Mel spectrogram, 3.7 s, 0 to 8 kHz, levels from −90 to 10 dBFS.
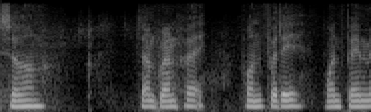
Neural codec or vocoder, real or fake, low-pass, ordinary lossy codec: codec, 16 kHz, 0.5 kbps, X-Codec, HuBERT features, trained on LibriSpeech; fake; 7.2 kHz; none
